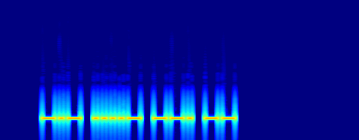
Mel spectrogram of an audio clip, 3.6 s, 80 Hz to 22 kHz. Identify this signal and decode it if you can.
Morse code, heard as a keyed tone, about 28 wpm, 700 Hz. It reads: K4GM
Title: Easy Call Signs Repeated 2x - 28wpm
